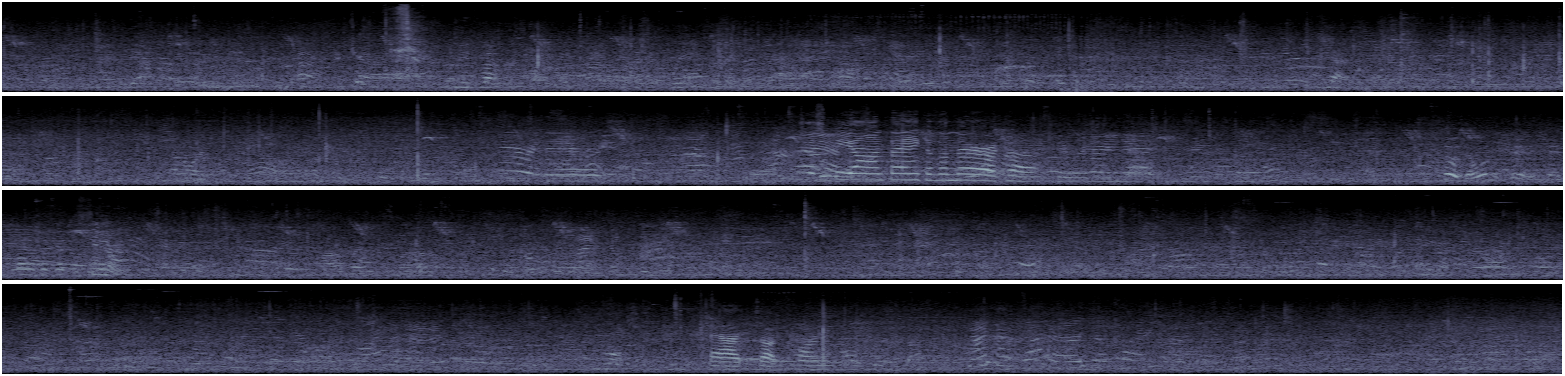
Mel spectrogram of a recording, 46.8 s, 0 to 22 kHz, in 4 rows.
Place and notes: Provincetown, Ma, Commercial St., July 4th Weekend
Provincetown, Cape Cod, Commercial St.
3 July 2010, 16:30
